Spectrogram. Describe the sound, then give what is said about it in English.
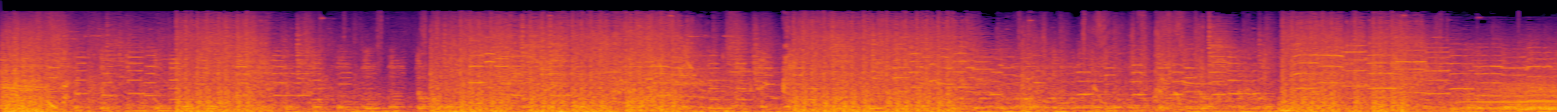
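Loud, sustained bursts of Tommy gun fire, shot out of the windows of cars screeching around corners, rattle almost without pause, a dense chatter of rapid shots layered over a constant roar. “you know, the cars screeching around the corner with the smoke coming off the tyres, guys shooting out of the windows with Tommy guns.”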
